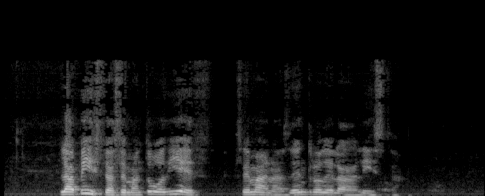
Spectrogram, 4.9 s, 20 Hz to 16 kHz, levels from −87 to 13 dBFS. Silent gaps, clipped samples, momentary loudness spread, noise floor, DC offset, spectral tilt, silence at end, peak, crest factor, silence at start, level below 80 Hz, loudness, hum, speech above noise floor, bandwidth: none; under 0.1%; 15 LU; -63 dBFS; under 0.1%; -6 dB/octave; 0.9 s; 0 dBFS; 20 dB; 0.6 s; -66 dBFS; -19 LUFS; none; 44 dB; 11.5 kHz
